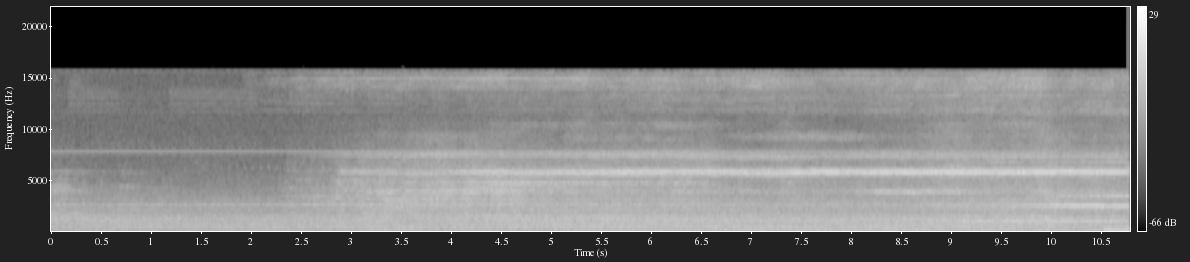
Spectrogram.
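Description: Norfolk Southern double-stack freight train led by three GE C40-9W diesel locomotives, approaching and growing steadily louder. Its wheels squeal on the curve as steady high-pitched tones that set in about three seconds in, over a low rumble.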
